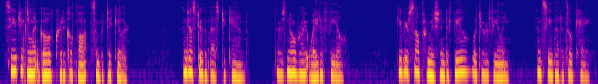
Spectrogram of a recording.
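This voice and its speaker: Female meditation guide, mellow and breathy, hushed and soothing, measured delivery for a body scan. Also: sits low, dry recording. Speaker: meditation teacher.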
